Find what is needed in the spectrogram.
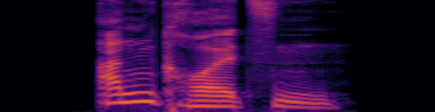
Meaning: to cross, check, checkmark, tick off (mark with a cross)
- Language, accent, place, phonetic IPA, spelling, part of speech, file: German, Germany, Berlin, [ˈanˌkʁɔɪ̯t͡sn̩], ankreuzen, verb, De-ankreuzen.ogg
